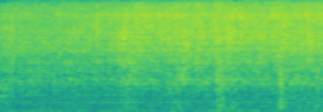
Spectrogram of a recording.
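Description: Chopped capsicum sizzles steadily in a hot pan for a gravy, a dense, loud, continuous frying hiss with faint stirring scrapes and no talking.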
